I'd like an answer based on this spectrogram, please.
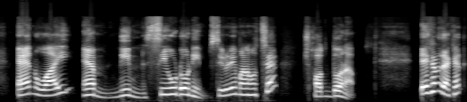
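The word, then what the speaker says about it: tsunami: বর্ণটা উচ্চারিত হয় না প্রথম বর্ণটা সাইলেন্ট যেমন সুনামি আমি এটার উচ্চারণ করি টি সুনামি টি সুনামি এইটিটা হচ্ছে সাইলেন্ট থাকে টি সুনামি টি এস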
